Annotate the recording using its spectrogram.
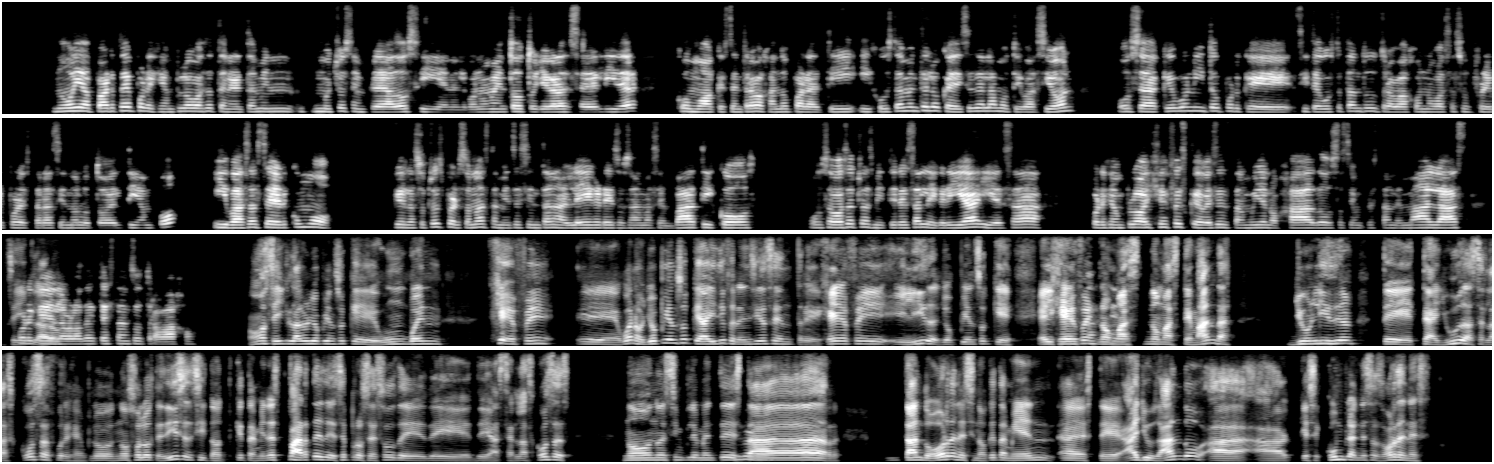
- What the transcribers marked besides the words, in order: tapping
- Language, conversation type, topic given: Spanish, podcast, ¿Qué hábitos diarios alimentan tu ambición?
